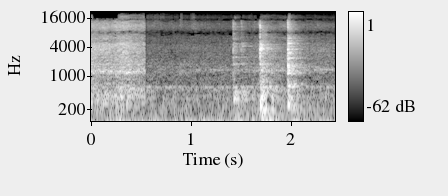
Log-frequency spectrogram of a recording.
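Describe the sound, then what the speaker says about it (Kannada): Soaked peas fry in a pan for beetroot pulao, a soft hiss of sizzling with a broad burst at the start and then a few sharp scrapes and clinks of a spoon stirring against the pan. "ನೆನೆಸಿರೋ ಬಟಾಣಿ. ಸೊ ಇಷ್ಟು ಹಾಕ್ತಿದ್ದೀನಿ. ಮತ್ತೆ ಫ್ರೈ ಮಾಡೋಣ."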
